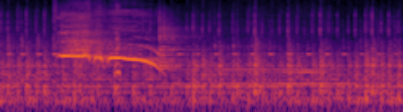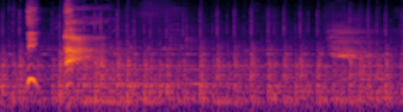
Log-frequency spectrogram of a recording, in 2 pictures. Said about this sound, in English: When the Samoans and the Polynesians are ready to give their all to the Lord, that's how they sound like. There you go, ladies and gentlemen. The blowing of the conch shell is a call for devotion.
